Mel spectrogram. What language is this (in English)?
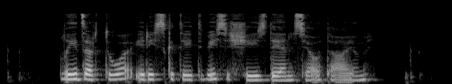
Latvian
